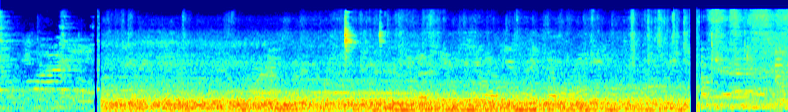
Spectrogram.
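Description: A subway train rumbles loudly along the tracks.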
